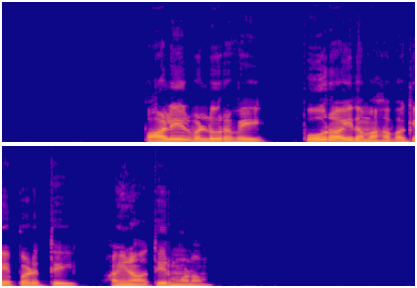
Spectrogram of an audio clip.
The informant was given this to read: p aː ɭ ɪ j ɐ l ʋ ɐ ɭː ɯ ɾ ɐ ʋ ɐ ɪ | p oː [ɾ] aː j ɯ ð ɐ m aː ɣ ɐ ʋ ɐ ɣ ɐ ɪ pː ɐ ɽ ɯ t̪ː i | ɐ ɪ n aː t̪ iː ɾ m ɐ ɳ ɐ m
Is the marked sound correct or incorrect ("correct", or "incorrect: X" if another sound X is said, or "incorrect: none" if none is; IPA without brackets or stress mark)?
correct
